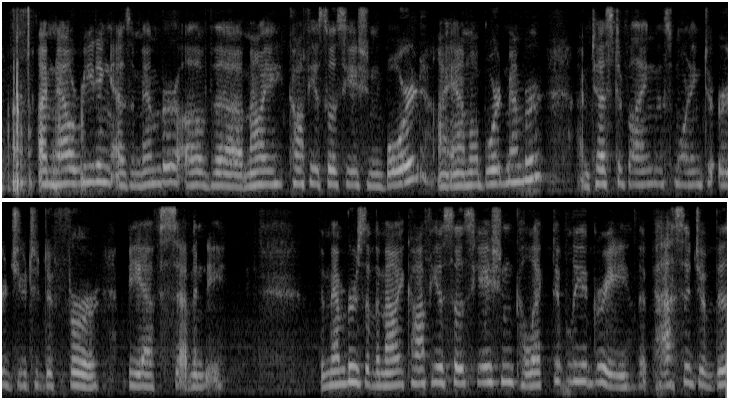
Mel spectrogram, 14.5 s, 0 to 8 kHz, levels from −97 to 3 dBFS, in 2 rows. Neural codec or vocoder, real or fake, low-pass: vocoder, 22.05 kHz, 80 mel bands, HiFi-GAN; fake; 7.2 kHz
